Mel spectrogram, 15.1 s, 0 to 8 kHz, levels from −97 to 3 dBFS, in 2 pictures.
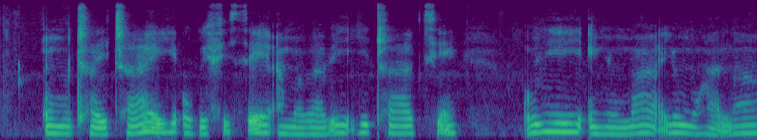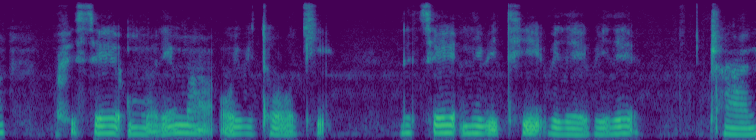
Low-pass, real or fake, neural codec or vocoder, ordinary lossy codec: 7.2 kHz; fake; codec, 16 kHz, 8 kbps, FreqCodec, smaller model; Opus, 64 kbps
